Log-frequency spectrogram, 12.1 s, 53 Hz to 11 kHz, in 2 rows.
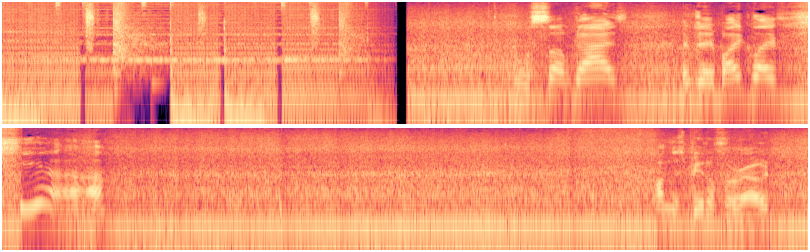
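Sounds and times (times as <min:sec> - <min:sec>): motorcycle engine cruising: 0:03.0 - 0:12.0.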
